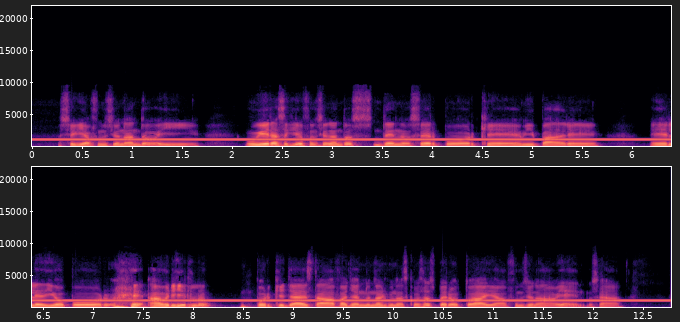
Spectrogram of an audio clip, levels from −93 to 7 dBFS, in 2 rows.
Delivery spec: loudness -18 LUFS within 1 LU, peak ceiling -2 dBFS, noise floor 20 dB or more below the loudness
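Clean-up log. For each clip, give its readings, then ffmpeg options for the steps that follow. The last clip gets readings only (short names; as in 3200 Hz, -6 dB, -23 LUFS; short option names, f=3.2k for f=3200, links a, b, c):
steady tone 1100 Hz; tone level -26 dBFS; loudness -21.5 LUFS; peak -3.0 dBFS; loudness target -18.0 LUFS
-> -af "bandreject=f=1.1k:w=30"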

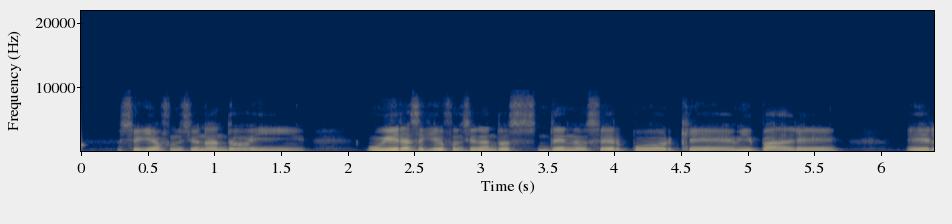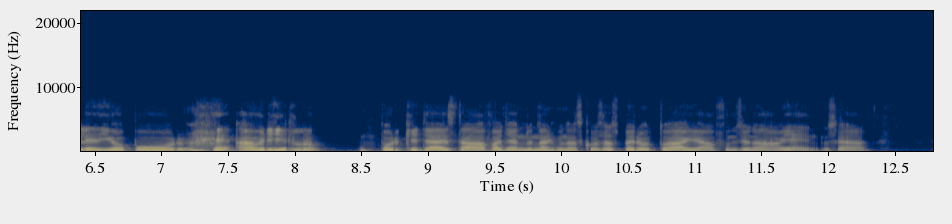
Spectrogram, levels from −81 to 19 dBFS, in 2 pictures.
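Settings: steady tone none; loudness -22.0 LUFS; peak -2.5 dBFS; loudness target -18.0 LUFS
-> -af "volume=4dB,alimiter=limit=-2dB:level=0:latency=1"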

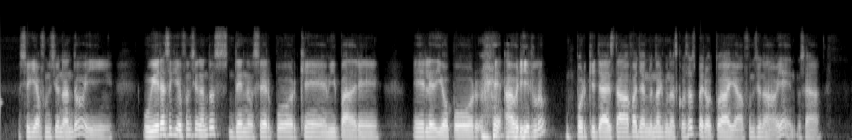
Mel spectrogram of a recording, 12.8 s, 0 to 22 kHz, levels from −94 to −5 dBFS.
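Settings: loudness -18.5 LUFS; peak -2.0 dBFS; noise floor -61 dBFS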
